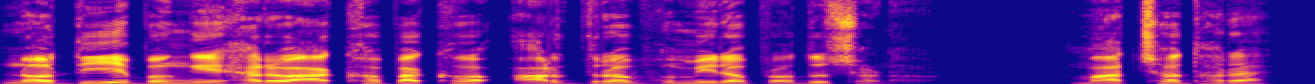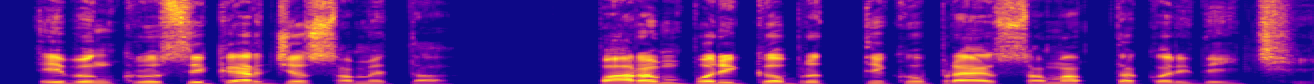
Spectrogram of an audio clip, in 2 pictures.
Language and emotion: Odia, neutral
